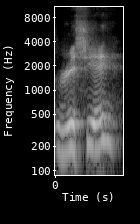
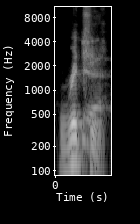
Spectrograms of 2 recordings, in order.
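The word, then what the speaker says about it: Ritchie: just phenomenal um Stuart Richie not related to you oh no this is pronounced rishier no his would actually be pronounced Richie no doubt about it because it's the Scottish spelling and um yeah I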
